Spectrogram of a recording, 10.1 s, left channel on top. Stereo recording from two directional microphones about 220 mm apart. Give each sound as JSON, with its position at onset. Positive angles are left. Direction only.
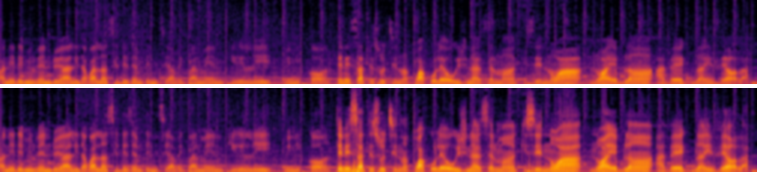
{"t": 0.0, "sound": "speech", "side_deg": -30}
{"t": 4.5, "sound": "speech", "side_deg": -45}
{"t": 4.9, "sound": "speech", "side_deg": -35}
